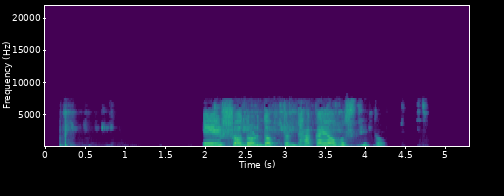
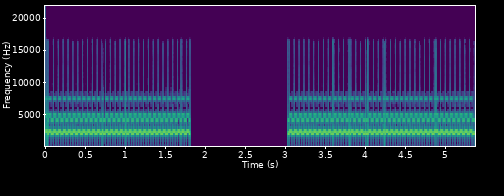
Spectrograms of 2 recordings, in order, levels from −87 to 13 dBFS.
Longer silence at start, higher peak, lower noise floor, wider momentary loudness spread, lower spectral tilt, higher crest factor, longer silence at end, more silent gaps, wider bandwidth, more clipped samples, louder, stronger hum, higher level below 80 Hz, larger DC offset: first, 0.2 s vs 0 s; about the same, -6 dBFS vs -4 dBFS; second, -63 dBFS vs under -90 dBFS; first, 18 LU vs 3 LU; first, -2.5 dB/octave vs 4 dB/octave; first, 20 dB vs 8 dB; first, 0.55 s vs 0 s; first, 1.30-1.36 s, 1.48-1.74 s, 1.85-1.96 s, 4.52-4.62 s vs none; second, 7.8 kHz vs 17 kHz; neither; second, -22 LUFS vs -9 LUFS; neither; second, -72 dBFS vs -66 dBFS; neither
